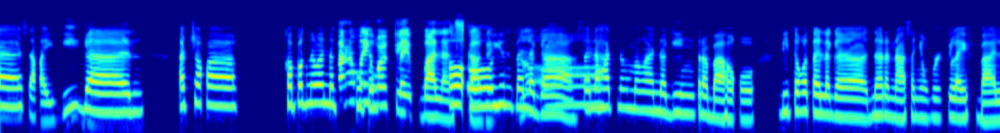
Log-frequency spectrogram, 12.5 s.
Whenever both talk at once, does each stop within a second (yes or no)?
no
